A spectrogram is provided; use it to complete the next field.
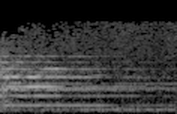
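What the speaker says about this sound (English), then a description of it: "till the bell rang for matins." A single church bell rings for matins in a gothic radio drama, one sustained, resonant toll decaying slowly and quietly.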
